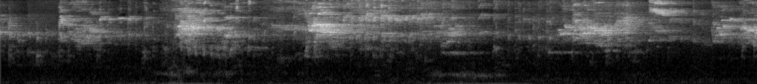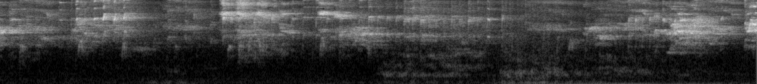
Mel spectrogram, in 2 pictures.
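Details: Several caged budgerigars chirping while eating, described as angry: steady overlapping harsh twitters and squawks throughout, with intermittent low knocking noises.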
